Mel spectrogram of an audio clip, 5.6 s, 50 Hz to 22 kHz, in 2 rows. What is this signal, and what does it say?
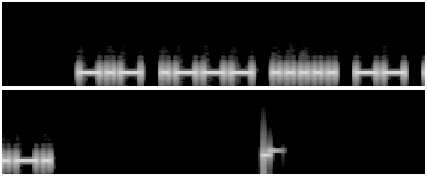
Morse code, heard as a keyed tone, about 24 wpm, 700 Hz. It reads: KJ5MR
